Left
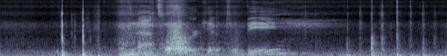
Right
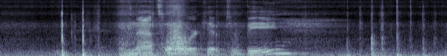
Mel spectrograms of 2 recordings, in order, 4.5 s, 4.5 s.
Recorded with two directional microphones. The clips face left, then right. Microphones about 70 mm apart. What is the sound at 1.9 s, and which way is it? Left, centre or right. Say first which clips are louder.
Speech: right 4 dB; right.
